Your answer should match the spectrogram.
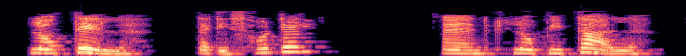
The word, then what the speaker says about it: hôtel: Therefore, the vowel following the letter H is prominent in pronunciation. L'hôtel, that is hotel, and l'hôpital, that is hospital, are some examples.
